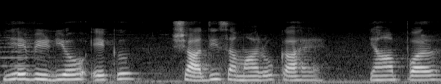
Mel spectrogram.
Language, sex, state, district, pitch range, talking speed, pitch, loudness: Hindi, female, Himachal Pradesh, Shimla, 190-230 Hz, 120 wpm, 205 Hz, -17 LUFS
